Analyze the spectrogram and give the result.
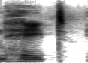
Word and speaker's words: Haidt: Jonathan Haidt.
